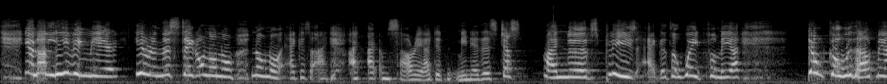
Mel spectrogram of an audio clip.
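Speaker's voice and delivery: cling to her with your voice; frantic begging. Acted. Begging friend not to leave.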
